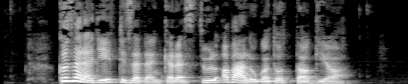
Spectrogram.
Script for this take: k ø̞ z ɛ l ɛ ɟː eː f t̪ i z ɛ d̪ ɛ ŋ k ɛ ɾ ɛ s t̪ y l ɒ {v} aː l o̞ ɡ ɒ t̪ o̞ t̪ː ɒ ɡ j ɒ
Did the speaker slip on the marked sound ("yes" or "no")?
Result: no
